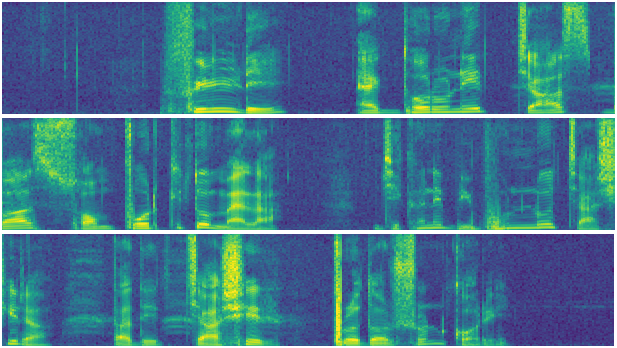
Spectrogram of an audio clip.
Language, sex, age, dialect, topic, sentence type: Bengali, male, 25-30, Standard Colloquial, agriculture, statement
